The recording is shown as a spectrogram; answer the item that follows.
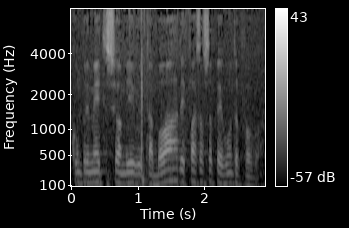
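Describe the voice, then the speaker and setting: A man's voice: mid-range voice, fast, darkish tone, a little hiss or hum. A man hosting a live TV talk show, formally introducing guests and handing over questions. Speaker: TV show host.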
